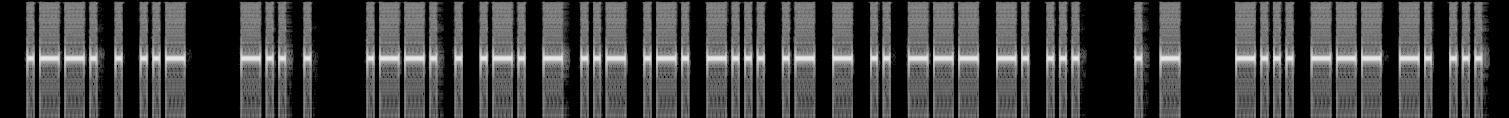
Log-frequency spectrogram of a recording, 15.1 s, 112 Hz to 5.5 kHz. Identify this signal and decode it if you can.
Morse code, heard as a keyed tone, about 19 wpm, 800 Hz. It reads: PEU DE PERTURBATIONS ET BONS
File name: cours-du-lundi files / cours-1589-texte-FIN-de-QSO-vitesse-18mpm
